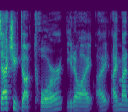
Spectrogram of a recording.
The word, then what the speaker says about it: Doktor: I thought you were going to say the doctor thing. I almost did. I almost did. I His totally last called name is it. Doctor. It's actually Doktor.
